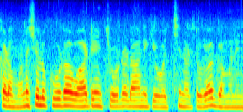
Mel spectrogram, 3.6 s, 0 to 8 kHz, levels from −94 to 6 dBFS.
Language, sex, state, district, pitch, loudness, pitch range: Telugu, male, Andhra Pradesh, Sri Satya Sai, 165 Hz, -16 LUFS, 155-185 Hz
